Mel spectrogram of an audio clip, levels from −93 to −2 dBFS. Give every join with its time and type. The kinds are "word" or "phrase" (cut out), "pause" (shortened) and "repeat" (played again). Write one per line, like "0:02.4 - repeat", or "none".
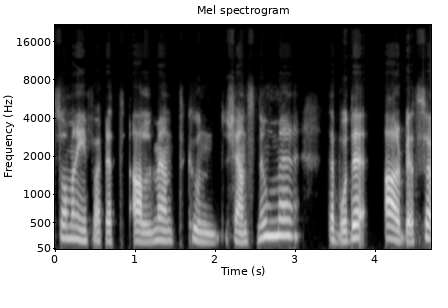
none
